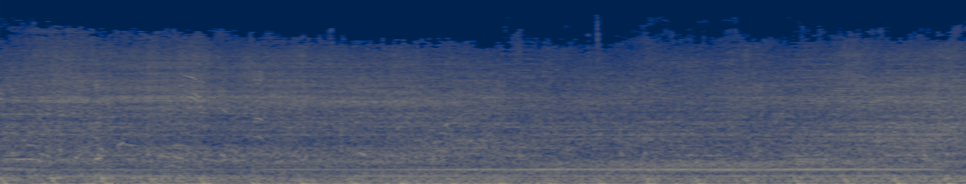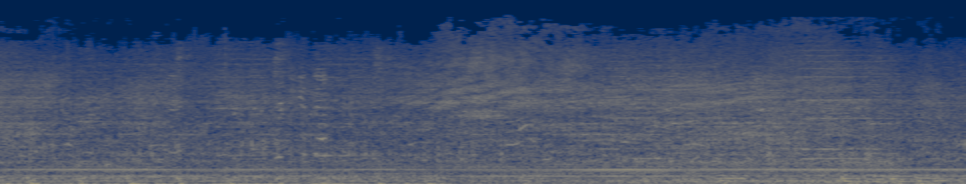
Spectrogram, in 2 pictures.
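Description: A car engine running close by, a deep rumble with a steady hum that drops away about fourteen seconds in, with voices in the background.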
